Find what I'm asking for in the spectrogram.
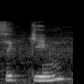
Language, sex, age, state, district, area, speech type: Nepali, male, 18-30, West Bengal, Darjeeling, rural, spontaneous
